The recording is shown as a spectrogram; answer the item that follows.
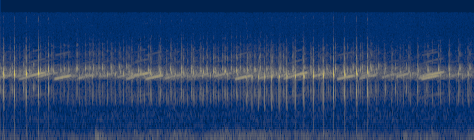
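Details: Male boreal chorus frog (Pseudacris maculata) giving its mating advertisement call: rapid rising trills of clicking pulses, repeated, with spring peepers also calling in the background.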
